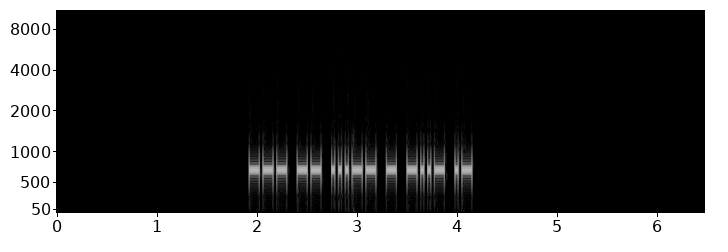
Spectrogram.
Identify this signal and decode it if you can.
Morse code, heard as a keyed tone, about 36 wpm, 700 Hz. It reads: OM3TXA
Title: DXCC-100 Call Signs - 6 Characters - Repeated 2x - 35wpm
